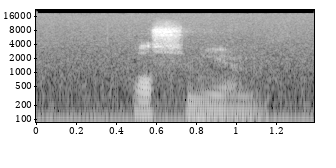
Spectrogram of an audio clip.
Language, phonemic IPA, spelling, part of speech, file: Dutch, /ˈɔsmiˌjʏm/, osmium, noun, Nl-osmium.ogg
- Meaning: osmium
